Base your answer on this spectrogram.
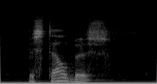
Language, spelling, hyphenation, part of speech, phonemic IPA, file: Dutch, bestelbus, be‧stel‧bus, noun, /bəˈstɛlbʏs/, Nl-bestelbus.ogg
- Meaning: delivery van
